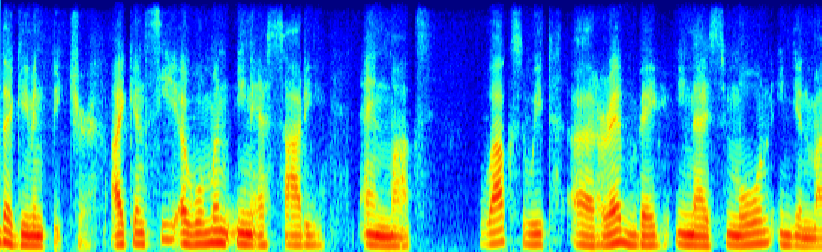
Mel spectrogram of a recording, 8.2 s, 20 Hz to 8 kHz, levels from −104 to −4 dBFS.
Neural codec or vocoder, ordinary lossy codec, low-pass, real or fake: codec, 16 kHz, 0.5 kbps, X-Codec, HuBERT features, trained on LibriSpeech; Opus, 32 kbps; 7.2 kHz; fake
